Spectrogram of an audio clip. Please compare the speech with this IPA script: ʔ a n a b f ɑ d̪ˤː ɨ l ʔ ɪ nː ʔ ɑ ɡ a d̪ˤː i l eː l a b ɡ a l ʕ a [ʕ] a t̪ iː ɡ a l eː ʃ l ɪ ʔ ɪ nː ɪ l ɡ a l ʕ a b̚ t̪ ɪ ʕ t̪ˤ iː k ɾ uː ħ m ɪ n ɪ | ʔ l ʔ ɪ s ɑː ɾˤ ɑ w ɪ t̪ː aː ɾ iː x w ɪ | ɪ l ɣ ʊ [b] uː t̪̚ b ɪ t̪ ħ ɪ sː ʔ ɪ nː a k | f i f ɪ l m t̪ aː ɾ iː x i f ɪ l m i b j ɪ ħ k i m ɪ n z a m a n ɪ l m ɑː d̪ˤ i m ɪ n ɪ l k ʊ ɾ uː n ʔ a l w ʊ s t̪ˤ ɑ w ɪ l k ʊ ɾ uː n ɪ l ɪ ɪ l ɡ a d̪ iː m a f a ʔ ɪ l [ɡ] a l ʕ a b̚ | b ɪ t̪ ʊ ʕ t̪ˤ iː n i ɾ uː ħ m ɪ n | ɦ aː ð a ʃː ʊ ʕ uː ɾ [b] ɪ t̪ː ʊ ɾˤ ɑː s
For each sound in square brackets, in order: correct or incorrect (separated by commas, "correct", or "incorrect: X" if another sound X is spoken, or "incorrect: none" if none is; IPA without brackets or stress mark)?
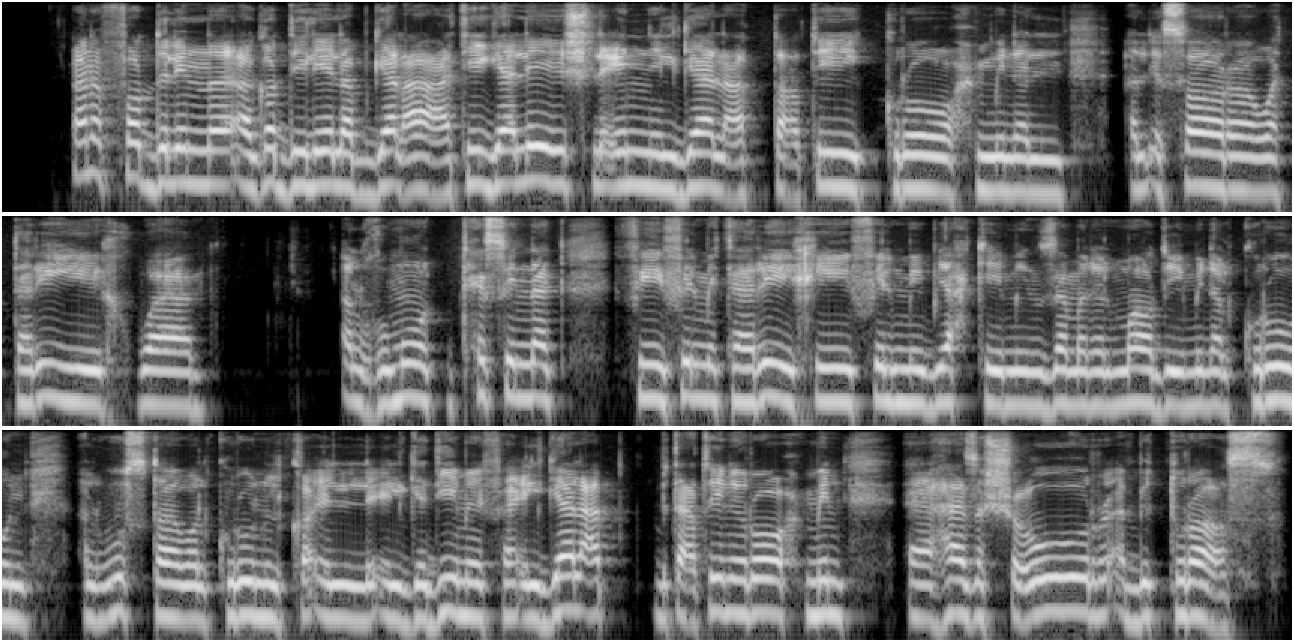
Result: correct, incorrect: m, correct, correct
